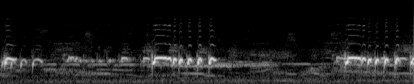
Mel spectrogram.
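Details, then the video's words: Local zebra dove with a fluting song, recorded as a tutor and lure; soft rolling coos, then two loud rapid bursts of staccato pulsed notes nearly two seconds apart. "perkutut lokal gacor suara nyuling"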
